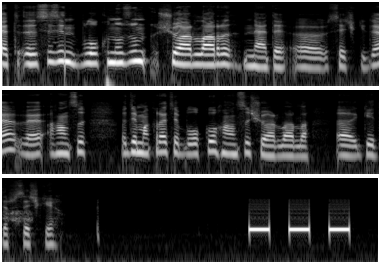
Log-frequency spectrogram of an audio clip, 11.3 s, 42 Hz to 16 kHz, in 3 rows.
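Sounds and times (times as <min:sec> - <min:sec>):
speech: 0:00.0 - 0:08.2
telephone line disconnection tone beeps: 0:10.0 - 0:11.0.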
